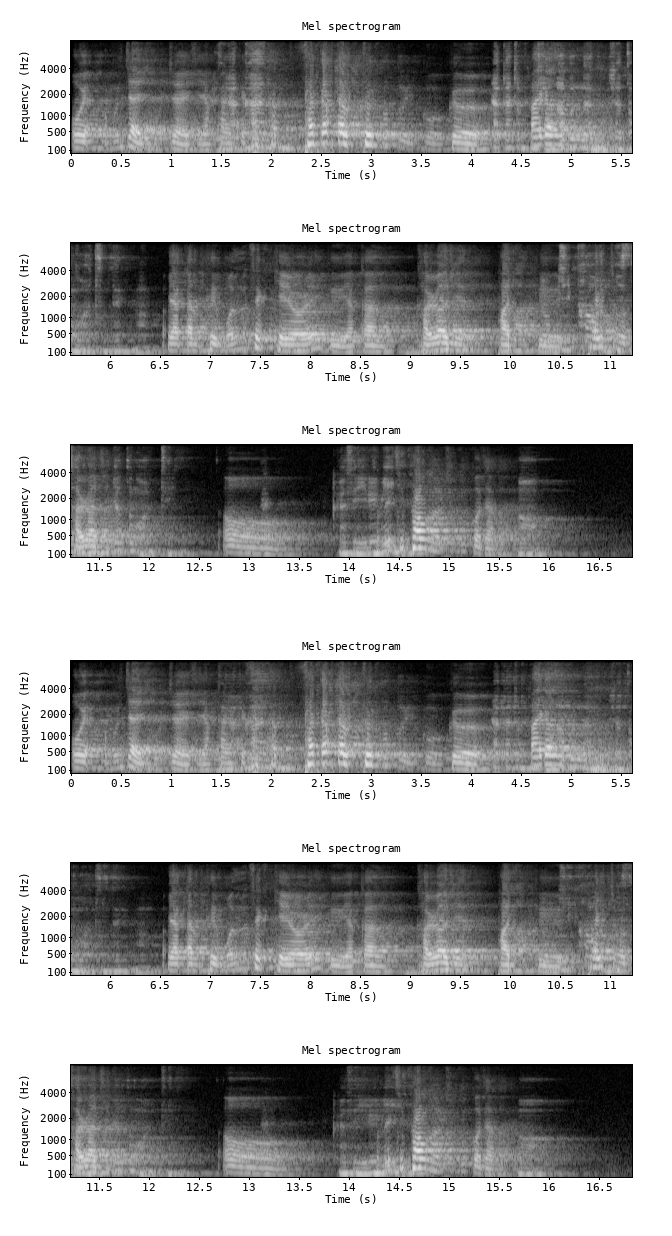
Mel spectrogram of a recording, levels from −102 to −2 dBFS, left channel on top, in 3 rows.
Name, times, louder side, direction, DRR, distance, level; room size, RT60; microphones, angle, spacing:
voice 1, 0.0-1.9 2.3-4.2 4.6-5.3 6.6-8.8 9.1-11.5 12.7-13.4 14.5-15.6, equal, ahead, 2 dB, 1.8 m, -25 dB
voice 2, 1.4-2.2 4.2-6.4 8.9-9.2 10.3-12.3 13.8-14.5 15.7-16.1, left 1 dB, 70° left, 1 dB, 3.6 m, -34 dB
25.0 x 21.5 x 8.9 m, 1.4 s
head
